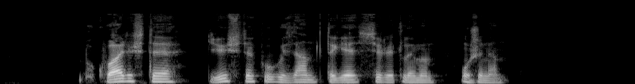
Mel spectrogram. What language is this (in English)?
Mari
